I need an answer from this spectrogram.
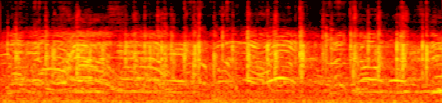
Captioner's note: crowd cheering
